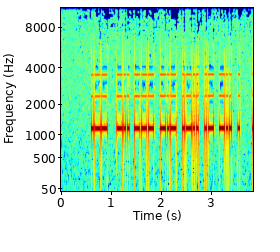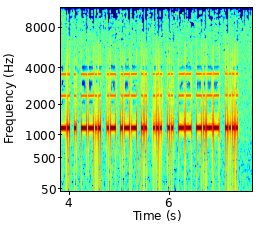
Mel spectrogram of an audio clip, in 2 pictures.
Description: Morse code (Russian alphabet), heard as a keyed tone, hand-sent with a paddle, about 35 wpm, 1190 Hz. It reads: В ДОКЛАДЕ НЕЗАВИСИМЫХ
